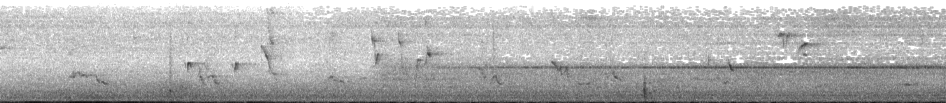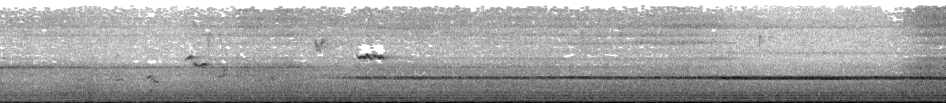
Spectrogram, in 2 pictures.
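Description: Approaching CSX freight train: a low steady rumble of diesel locomotives and rolling wheels that grows louder throughout. A thin, steady high tone joins about two-thirds of the way in.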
